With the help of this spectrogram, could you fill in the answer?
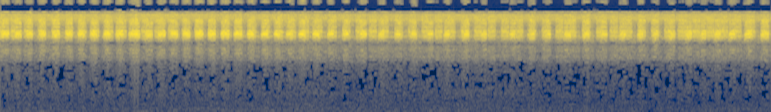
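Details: Summer cicada chorus from Provence in the south of France, a bright, rasping high buzz with rapid throbbing pulses that stay fairly even throughout, with no other sounds clear.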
